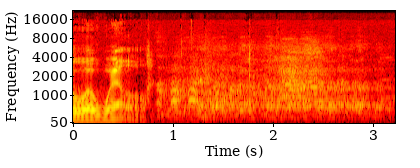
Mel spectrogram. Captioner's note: laughter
